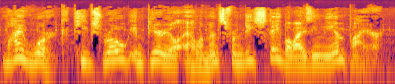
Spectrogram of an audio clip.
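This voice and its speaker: A man's voice: on the high side, very animated, fairly quick, warm tone, husky, exaggerated voice. A man playing a cornered, self-important Imperial double agent in a video game, urgent and defensive. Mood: defensive, insistent.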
